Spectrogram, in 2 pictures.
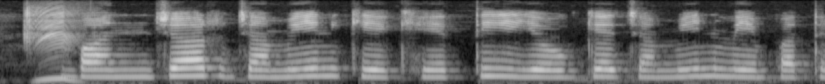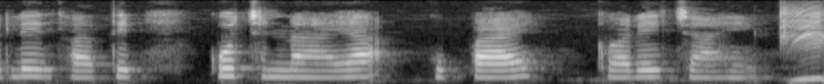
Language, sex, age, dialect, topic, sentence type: Bhojpuri, female, 25-30, Northern, agriculture, statement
